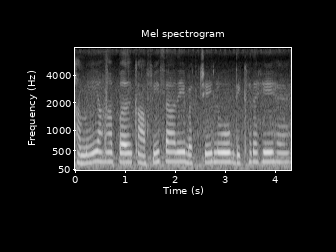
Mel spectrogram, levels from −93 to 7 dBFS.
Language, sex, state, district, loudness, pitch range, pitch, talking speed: Hindi, female, Maharashtra, Gondia, -15 LUFS, 215-230 Hz, 225 Hz, 140 wpm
